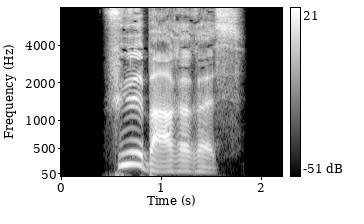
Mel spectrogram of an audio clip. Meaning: strong/mixed nominative/accusative neuter singular comparative degree of fühlbar
- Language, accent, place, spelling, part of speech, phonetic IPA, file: German, Germany, Berlin, fühlbareres, adjective, [ˈfyːlbaːʁəʁəs], De-fühlbareres.ogg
